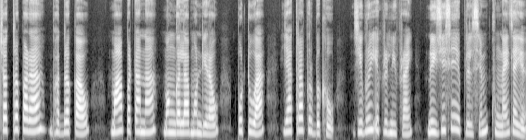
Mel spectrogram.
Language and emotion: Bodo, neutral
